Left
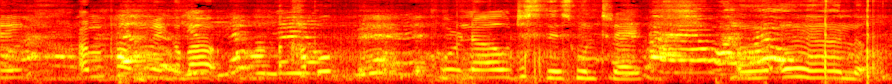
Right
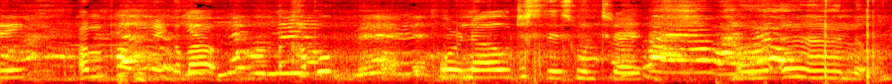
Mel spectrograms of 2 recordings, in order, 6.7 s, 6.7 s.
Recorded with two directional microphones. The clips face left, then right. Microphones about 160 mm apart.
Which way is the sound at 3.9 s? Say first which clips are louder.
Left 1 dB; 15° left (ahead or behind).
